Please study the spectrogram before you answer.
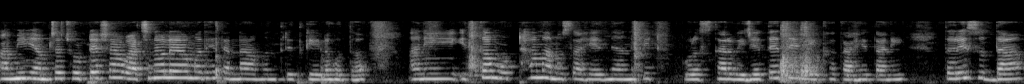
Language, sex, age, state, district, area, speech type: Marathi, female, 30-45, Maharashtra, Nashik, urban, spontaneous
